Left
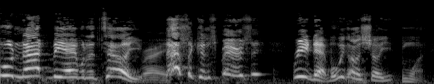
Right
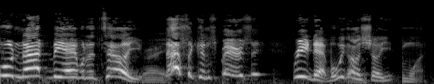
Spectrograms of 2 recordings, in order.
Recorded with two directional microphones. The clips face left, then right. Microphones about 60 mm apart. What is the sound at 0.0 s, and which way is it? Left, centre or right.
Speech, right.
